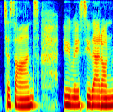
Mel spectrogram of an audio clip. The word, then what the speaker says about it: tisanes: And so, these are the ones that herbal tea, herbal infusions, um as Mimsy let me know it's pronounced tisanes.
